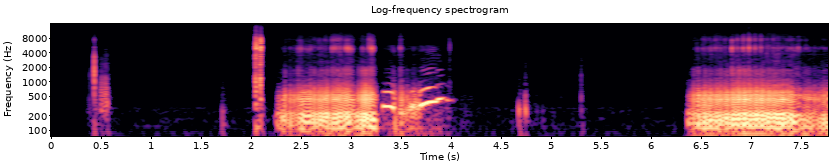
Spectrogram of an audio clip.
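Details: Sleeping pet snoring: loud rasping snore breaths with quiet gaps and a few faint clicks between.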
